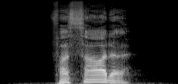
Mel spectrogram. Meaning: facade
- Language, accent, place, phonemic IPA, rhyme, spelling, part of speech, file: German, Germany, Berlin, /fa.saːdə/, -aːdə, Fassade, noun, De-Fassade.ogg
